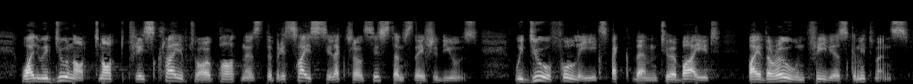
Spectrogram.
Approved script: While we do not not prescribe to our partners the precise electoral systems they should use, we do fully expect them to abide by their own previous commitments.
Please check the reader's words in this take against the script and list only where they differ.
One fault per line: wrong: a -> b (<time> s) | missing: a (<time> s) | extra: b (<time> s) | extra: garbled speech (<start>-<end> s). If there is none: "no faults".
no faults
